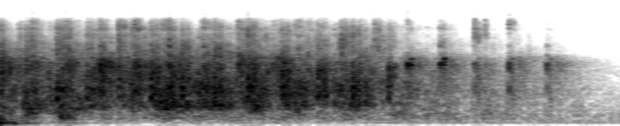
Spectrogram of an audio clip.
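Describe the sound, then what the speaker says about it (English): An audience at a political forum applauds, dense clapping that holds strong for a couple of seconds before thinning to a few scattered claps and fading out. "Yes, you can clap."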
